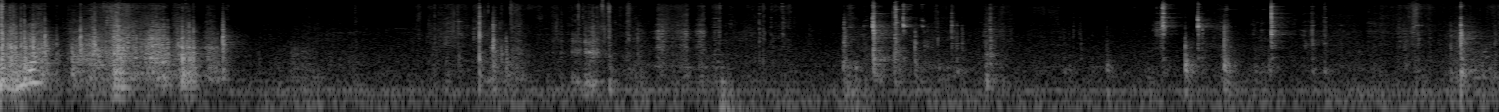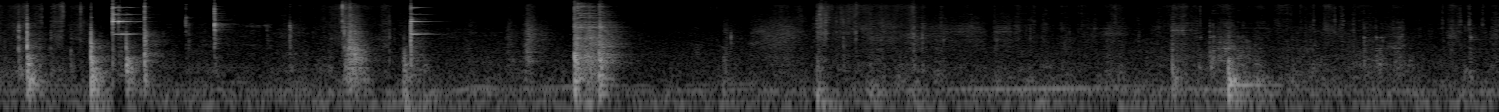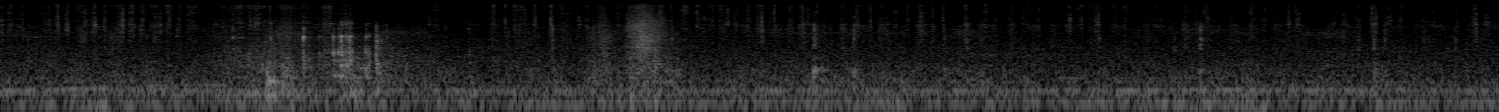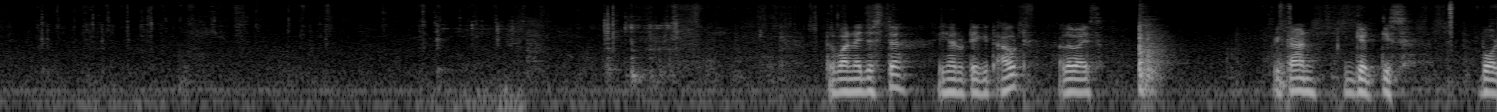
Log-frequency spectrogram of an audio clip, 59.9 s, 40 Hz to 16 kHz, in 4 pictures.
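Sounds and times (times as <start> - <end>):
metal tools clinking on engine parts: 8.6 - 9.6, 16.1 - 16.6, 19.0 - 19.5.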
